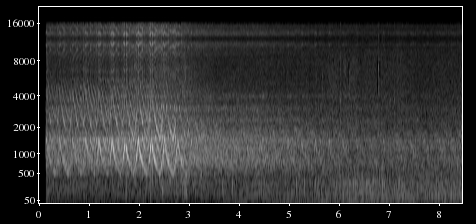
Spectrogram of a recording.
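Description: Fire-service siren on a Renault Kangoo light operational vehicle on an emergency run, in a fast rising-and-falling yelp of about four cycles a second. It is loudest in the first three seconds, then fades as the vehicle pulls away ahead, heard from inside a following car.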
